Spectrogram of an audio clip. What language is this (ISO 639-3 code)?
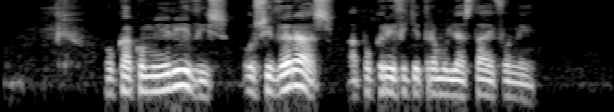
ell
